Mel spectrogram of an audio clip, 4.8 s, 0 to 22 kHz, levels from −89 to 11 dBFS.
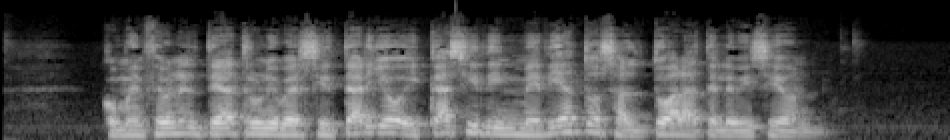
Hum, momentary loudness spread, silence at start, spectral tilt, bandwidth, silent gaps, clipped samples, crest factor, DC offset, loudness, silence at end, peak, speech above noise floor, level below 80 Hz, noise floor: none; 6 LU; 0.55 s; -3 dB/octave; 13.5 kHz; none; under 0.1%; 18 dB; under 0.1%; -15 LUFS; 0.65 s; 0 dBFS; 40 dB; -54 dBFS; -56 dBFS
